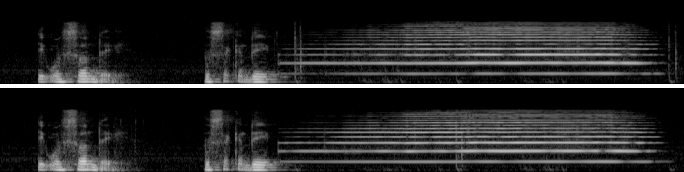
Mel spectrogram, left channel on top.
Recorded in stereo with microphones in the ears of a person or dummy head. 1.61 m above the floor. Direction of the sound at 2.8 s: 20° right (ahead or behind).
